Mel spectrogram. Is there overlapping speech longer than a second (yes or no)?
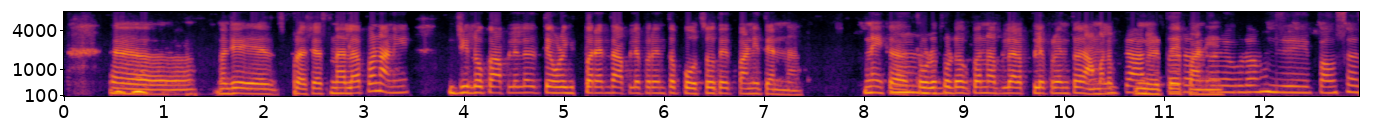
no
